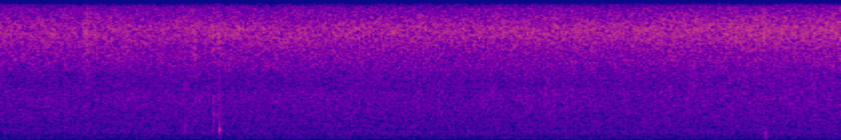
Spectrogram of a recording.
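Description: Steady rushing hiss of falling and flowing water from a waterfall and river, with two faint ticks, one about a second in and one near the end.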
